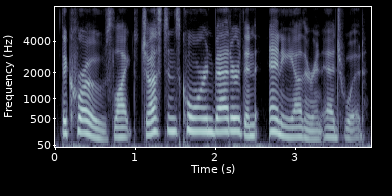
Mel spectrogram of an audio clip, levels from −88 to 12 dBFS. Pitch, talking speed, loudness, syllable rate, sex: 200 Hz, 165 wpm, -16 LUFS, 5.1 syllables/s, female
